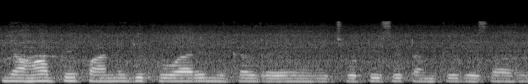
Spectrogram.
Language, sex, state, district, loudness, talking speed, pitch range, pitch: Hindi, male, Madhya Pradesh, Dhar, -19 LUFS, 145 wpm, 140-150 Hz, 150 Hz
